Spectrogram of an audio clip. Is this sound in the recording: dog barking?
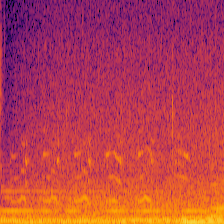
no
